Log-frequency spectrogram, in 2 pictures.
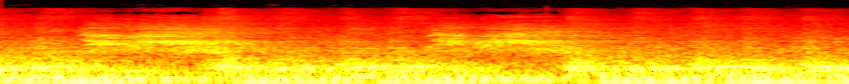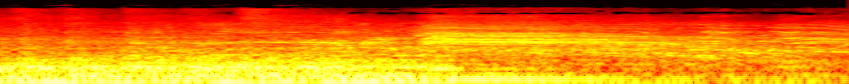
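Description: A cheerleading squad shouting and cheering in unison over a heavy-bass routine music track. The music stops about six and a half seconds in, and the group shouting and cheering carry on alone.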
